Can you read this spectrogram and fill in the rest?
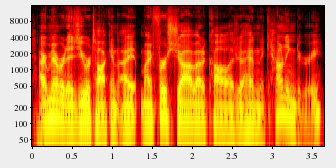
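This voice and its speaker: Brief: male podcast co-host, fast talker, lowish voice, animated and joking. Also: no echo, studio quality. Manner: animated, quick, lightly joking. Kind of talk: casual podcast conversation.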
